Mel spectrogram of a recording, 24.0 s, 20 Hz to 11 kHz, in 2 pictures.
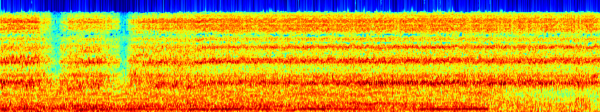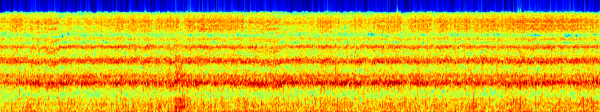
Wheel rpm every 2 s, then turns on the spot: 160, 130, 220, 230, 230, 230, 230, 230, 230, 220, 230, 230.
none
